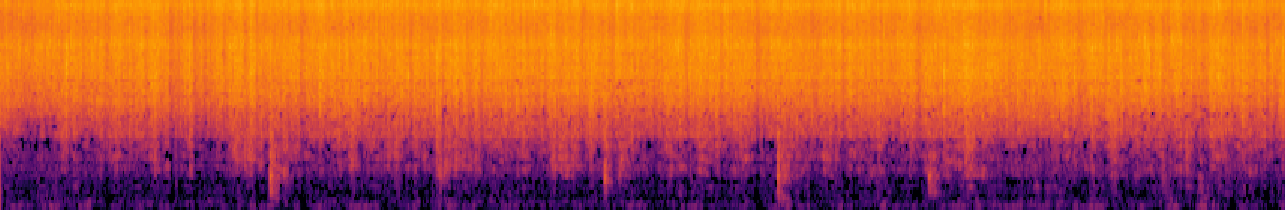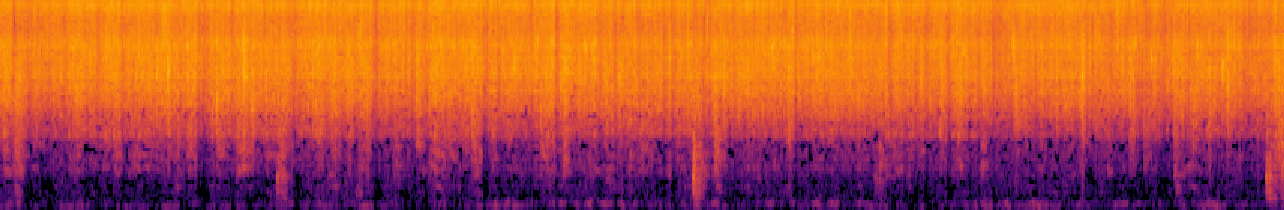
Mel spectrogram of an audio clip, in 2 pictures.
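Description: Capsicum strips, green chillies and garlic sizzling steadily in hot oil in a non-stick pan over high heat, stirred with a silicone spatula. Now and then there is a soft scrape or tap of the spatula.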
